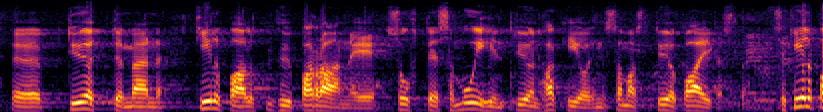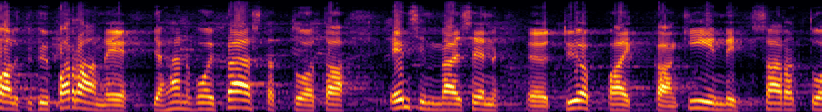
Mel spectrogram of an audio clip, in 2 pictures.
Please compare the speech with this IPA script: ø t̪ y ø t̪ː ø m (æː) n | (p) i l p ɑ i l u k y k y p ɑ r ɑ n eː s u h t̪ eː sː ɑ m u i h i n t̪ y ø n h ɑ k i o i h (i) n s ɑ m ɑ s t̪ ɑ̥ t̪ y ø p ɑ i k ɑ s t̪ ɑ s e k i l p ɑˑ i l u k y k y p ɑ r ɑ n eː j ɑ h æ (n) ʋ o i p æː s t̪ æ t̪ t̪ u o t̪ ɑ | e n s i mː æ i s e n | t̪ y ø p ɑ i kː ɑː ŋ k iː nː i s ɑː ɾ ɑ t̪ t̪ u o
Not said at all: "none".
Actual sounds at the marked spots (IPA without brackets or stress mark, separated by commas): æ, k, i, n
